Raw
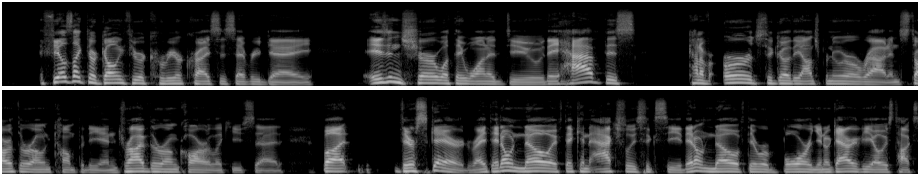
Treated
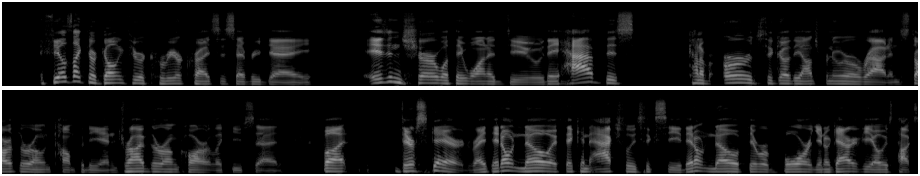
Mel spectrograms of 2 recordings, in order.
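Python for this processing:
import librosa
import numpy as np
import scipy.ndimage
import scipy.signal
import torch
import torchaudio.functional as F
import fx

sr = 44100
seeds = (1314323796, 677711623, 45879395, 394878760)

y = fx.low_shelf(x, sr, hz=280.0, db=-11.5)
y = fx.transient(y, sr, attack_db=0, sustain_db=-7)
y = fx.harmonic_tremolo(y, sr, hz=2.0, depth_pct=50, crossover_hz=590.0)
y = y * librosa.db_to_amplitude(-7.5)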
